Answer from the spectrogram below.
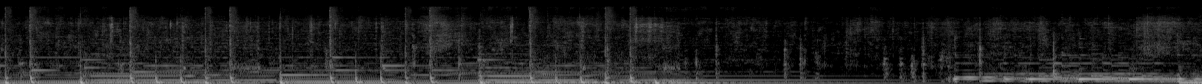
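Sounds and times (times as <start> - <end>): background music with steady beat: 0.0 - 12.0
meat and onions sizzling in oil: 0.0 - 12.0.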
